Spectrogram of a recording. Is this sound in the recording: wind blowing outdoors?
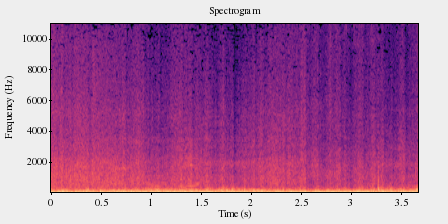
yes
